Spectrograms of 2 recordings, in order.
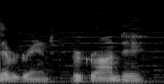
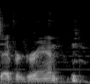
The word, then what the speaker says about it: Evergrande: What, how do you pronounce that? I think it's Evergrande. I fucking think of Mexicanos and they're Chinese. Pretty sure it's Evergrande.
